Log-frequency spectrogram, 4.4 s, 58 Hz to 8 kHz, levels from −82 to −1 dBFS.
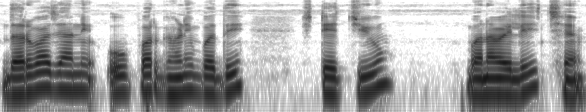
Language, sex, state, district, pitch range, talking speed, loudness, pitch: Gujarati, male, Gujarat, Navsari, 130-155 Hz, 95 wpm, -16 LUFS, 140 Hz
